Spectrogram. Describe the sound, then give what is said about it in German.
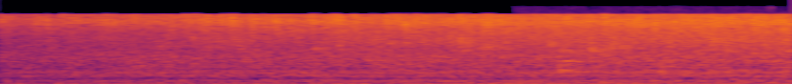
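A steady, dense hiss of hot shower water pouring down onto a man, continuous, growing slightly louder toward the end, with no voices. “Strömend prasselte das heiße Wasser auf ihn nieder, massierte seine Stirn, lief über seine Augen an seiner Nase entlang, über seine Wangen und Lippen.”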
